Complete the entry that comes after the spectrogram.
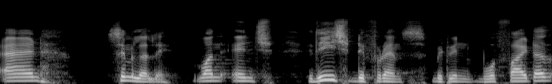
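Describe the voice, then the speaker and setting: A man speaks at a fairly slow pace with an Indian accent, his pitch fairly high. The sound is dry and close, with no echo. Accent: Indian accent, apologizes for pronunciation. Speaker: MMA fight predictor, YouTuber. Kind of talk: fight prediction commentary. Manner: halting, with fillers.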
